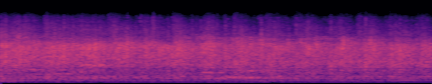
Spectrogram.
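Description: crowd, audience applause

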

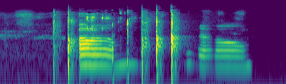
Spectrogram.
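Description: crowd, hand clapping

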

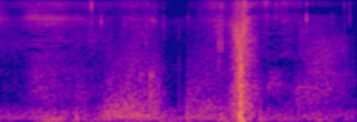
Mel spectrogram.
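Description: animal, dog making noise

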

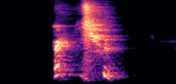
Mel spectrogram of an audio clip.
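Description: human body sound, sneeze

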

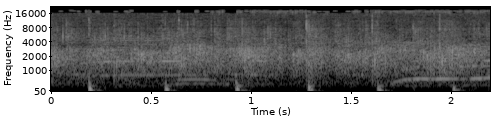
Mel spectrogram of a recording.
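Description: crowd, audience clapping hands

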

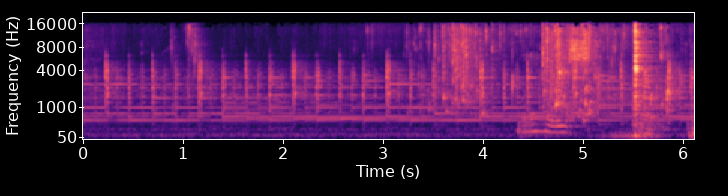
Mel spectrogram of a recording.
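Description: household object, water sloshing

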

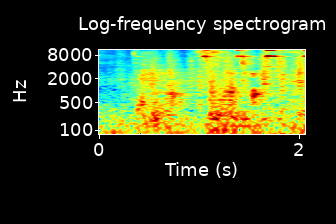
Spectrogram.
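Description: animal, dog barking

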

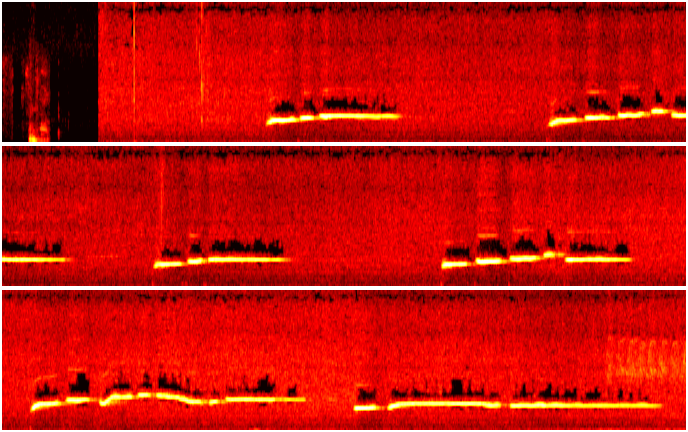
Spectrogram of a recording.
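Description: human body sound, person whistling a tune

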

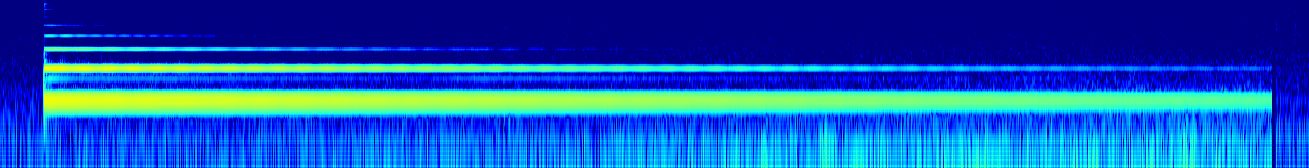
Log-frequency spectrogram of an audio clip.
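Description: signal or alarm, meditation bell ringing

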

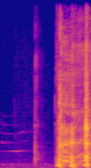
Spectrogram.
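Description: animal, cat meowing

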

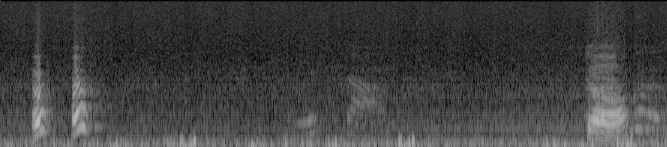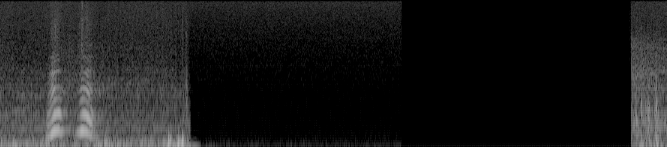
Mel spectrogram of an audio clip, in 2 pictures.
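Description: animal, dog barking and whimpering

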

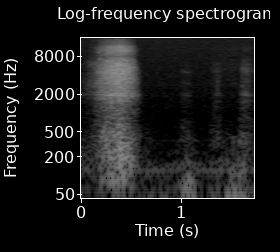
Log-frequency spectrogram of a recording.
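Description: human body sound, sniff

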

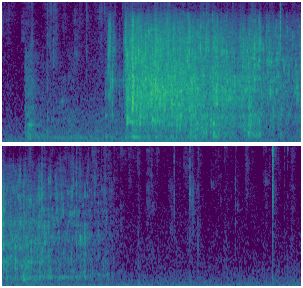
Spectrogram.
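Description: household object, water trickling

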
